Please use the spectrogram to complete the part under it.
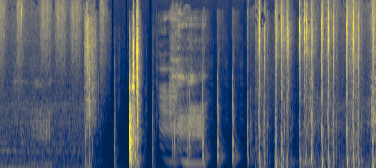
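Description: Horses in Minecraft clip-clop with hollow hoof clunks, a snort and short whinny-like sounds, quiet and close, scattered steps growing into a rapid run of hoofbeats near the end.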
